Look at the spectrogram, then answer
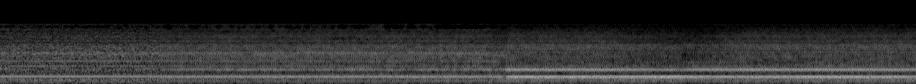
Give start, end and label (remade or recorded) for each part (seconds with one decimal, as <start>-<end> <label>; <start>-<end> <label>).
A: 0.0-1.6 recorded; 1.6-9.2 remade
